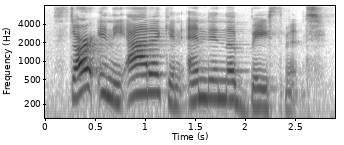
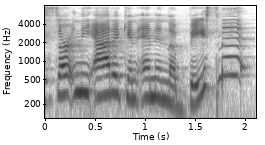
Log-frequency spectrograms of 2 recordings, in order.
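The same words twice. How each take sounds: First: The voice falls at the end. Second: The voice rises at the end.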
